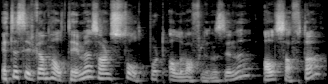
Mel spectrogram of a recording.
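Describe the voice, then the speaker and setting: A man tells casual anecdotes as a speaker, animated and acting out the people he quotes. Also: fairly high pitch. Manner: animated storyteller, acts out quoted voices. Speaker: speaker telling stories.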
